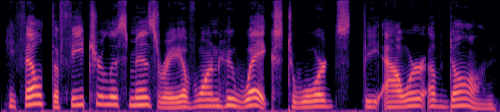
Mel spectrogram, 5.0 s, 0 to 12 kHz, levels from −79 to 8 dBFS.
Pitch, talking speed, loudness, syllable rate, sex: 185 Hz, 170 wpm, -18 LUFS, 4.6 syllables/s, female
